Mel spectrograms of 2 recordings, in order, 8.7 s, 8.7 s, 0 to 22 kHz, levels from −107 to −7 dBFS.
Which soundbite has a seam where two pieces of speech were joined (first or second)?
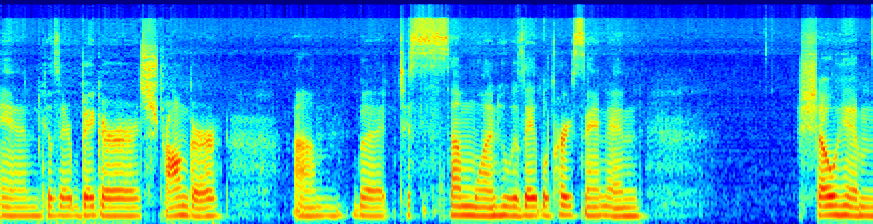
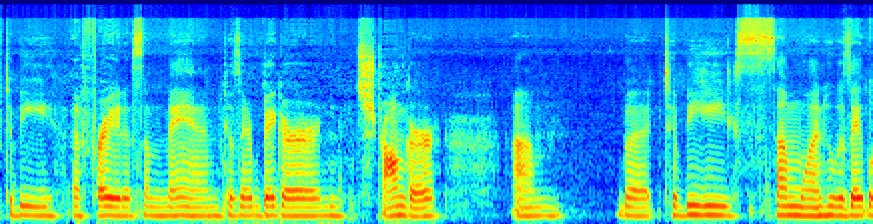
first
